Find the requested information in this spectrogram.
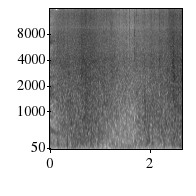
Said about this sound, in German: Am Elbstrand schlagen die Wellen ans Ufer.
